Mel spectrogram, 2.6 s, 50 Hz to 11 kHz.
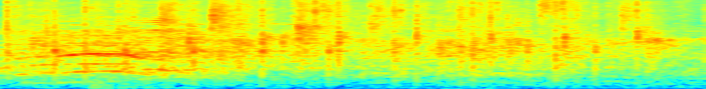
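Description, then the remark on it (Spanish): A crowd claps loudly and steadily in a dense wash of applause for the audience at a Mazacote Live show, with a few faint voices or cheers rising briefly over it near the start. “Hoy es 25, un aplauso para ustedes.”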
